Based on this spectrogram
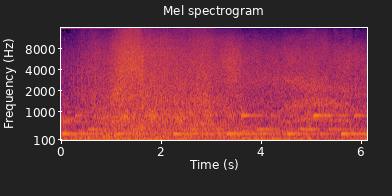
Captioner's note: water rushing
